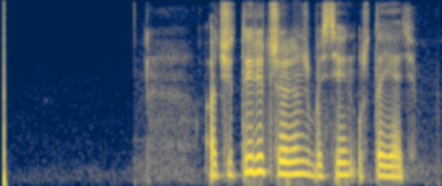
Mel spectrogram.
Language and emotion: Russian, neutral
